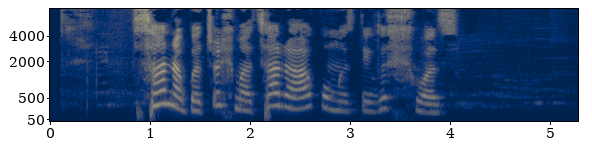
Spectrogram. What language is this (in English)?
Abkhazian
